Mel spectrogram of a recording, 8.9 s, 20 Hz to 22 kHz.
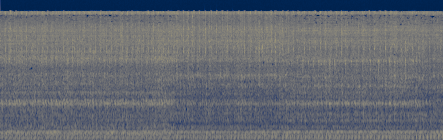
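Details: Yamaha YZF-R1 inline-four at even idle: a quick metallic tapping from the head above the exhaust note, an abnormal top-end knock of unknown cause.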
